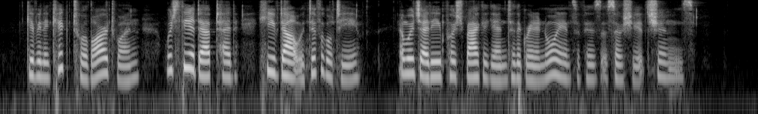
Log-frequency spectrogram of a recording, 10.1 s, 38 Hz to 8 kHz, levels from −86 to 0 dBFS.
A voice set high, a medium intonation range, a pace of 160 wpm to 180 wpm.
Yes: high, 215 Hz; average, 3.5 semitones; average, 170 wpm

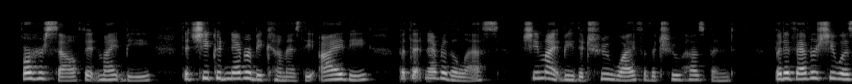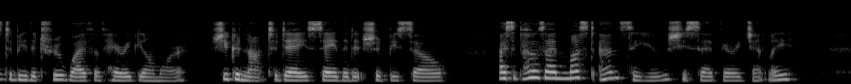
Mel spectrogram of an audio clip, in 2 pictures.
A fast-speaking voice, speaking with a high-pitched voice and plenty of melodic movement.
Yes: fast, 210 wpm; high, 210 Hz; wide, 5.9 semitones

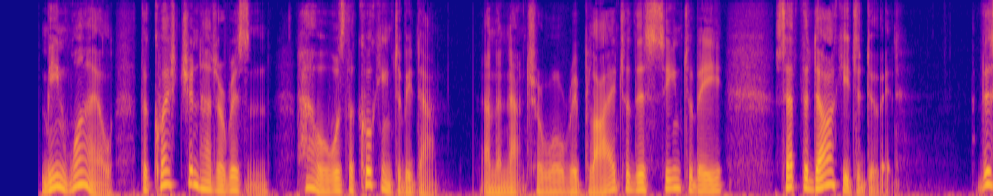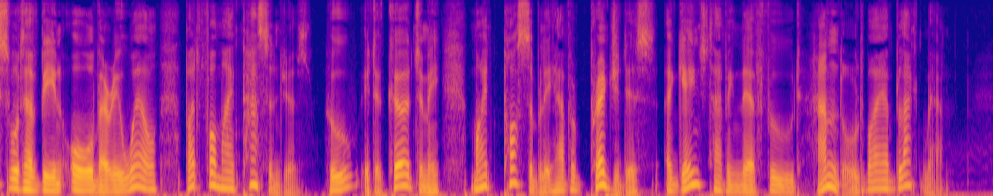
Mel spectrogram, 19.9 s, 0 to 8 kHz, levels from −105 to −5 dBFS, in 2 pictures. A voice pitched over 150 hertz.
No: low, 110 Hz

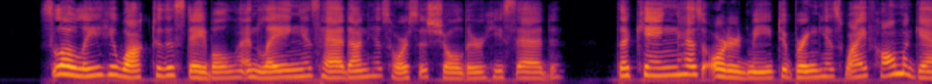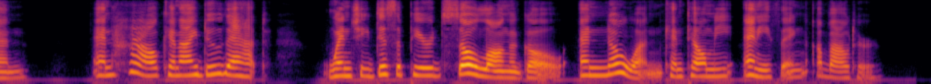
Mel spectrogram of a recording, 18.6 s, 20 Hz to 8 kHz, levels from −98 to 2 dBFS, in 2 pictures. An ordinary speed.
Yes: average, 155 wpm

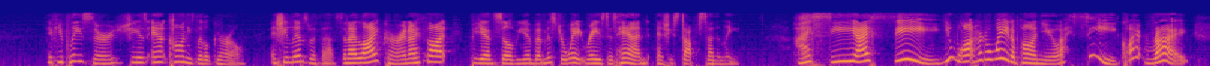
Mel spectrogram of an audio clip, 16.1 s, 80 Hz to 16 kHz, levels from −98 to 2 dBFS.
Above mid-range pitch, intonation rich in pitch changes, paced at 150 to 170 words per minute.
No: very high, 250 Hz; wide, 5.9 semitones; average, 185 wpm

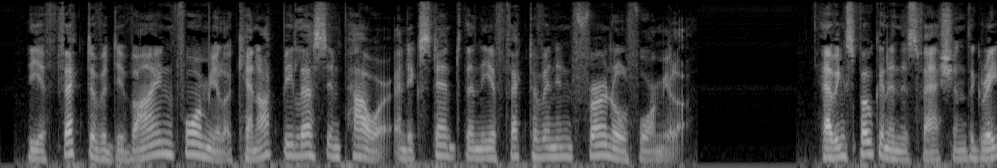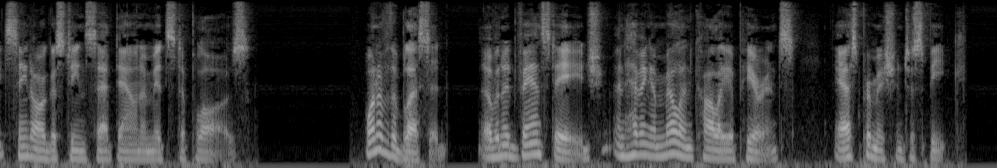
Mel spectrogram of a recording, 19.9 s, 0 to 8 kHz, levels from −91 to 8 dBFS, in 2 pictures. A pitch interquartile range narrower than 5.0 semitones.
No: wide, 5.6 semitones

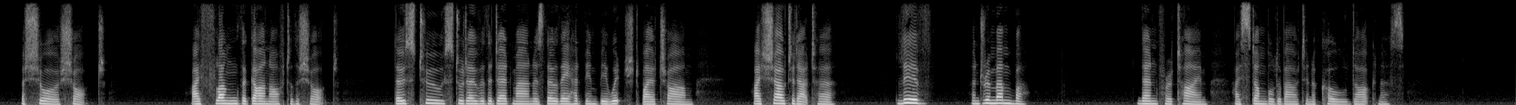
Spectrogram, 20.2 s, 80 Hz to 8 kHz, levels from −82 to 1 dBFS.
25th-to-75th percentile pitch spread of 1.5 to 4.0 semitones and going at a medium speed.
No: narrow, 2.4 semitones; slow, 130 wpm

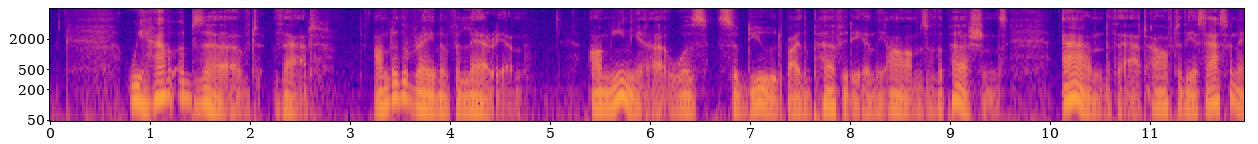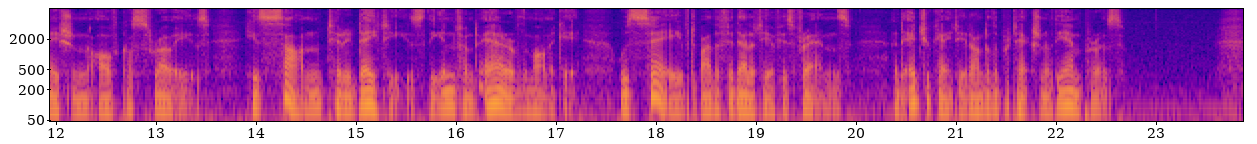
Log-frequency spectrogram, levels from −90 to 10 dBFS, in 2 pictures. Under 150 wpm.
Yes: slow, 135 wpm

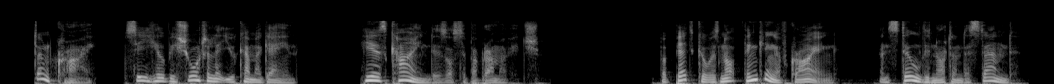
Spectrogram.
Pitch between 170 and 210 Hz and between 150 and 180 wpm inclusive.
No: low, 115 Hz; average, 165 wpm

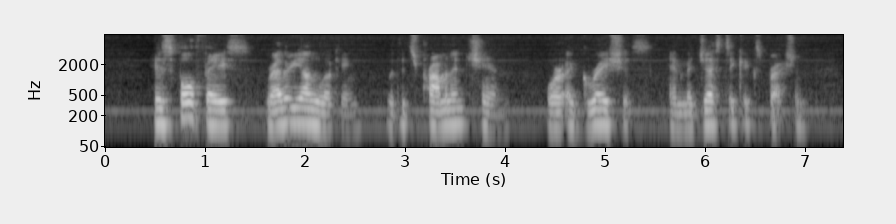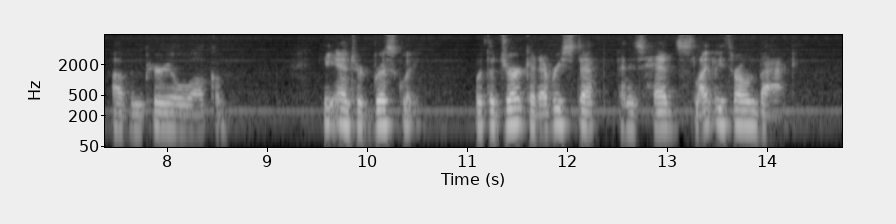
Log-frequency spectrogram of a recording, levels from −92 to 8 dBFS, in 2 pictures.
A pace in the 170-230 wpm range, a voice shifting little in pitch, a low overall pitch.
No: average, 140 wpm; narrow, 1.8 semitones; low, 125 Hz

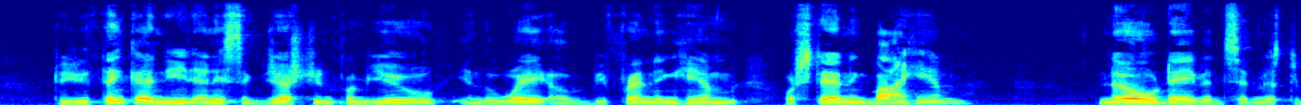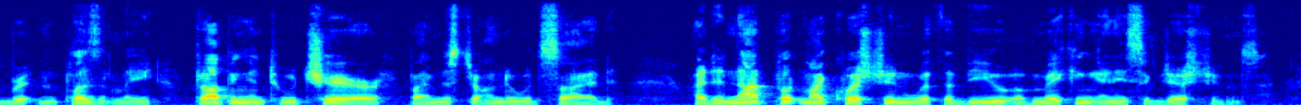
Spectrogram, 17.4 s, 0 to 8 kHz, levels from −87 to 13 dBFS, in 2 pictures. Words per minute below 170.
Yes: average, 160 wpm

